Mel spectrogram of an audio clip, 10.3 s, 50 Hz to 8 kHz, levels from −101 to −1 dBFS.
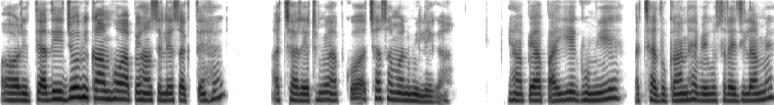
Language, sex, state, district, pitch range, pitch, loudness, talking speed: Hindi, female, Bihar, Begusarai, 185-220 Hz, 195 Hz, -16 LUFS, 180 wpm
